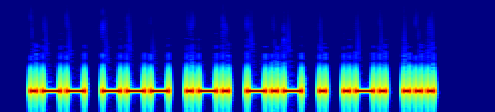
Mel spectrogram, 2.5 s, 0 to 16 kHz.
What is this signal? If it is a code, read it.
Morse code, heard as a keyed tone, about 40 wpm, 700 Hz. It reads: WORKERS
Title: ES:S Suffix - Top 100 Words with Base Words 40wpm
